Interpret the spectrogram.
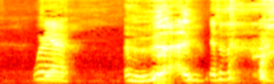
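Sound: burping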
